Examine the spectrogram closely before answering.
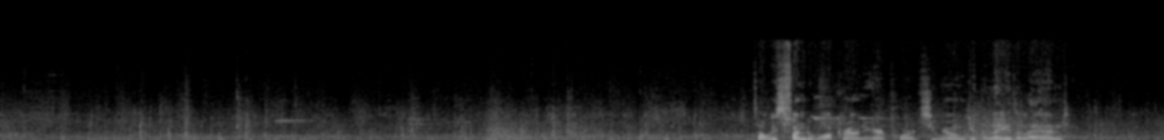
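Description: A suitcase on wheels rolls across a hard floor.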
